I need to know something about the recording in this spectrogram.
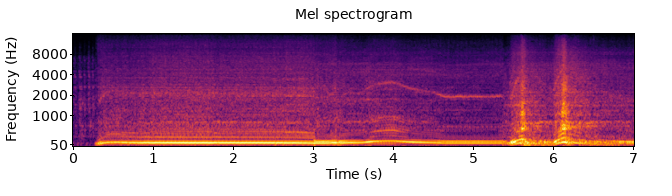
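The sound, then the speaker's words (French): The engine of a rare motorcycle revs up to a steady high drone, dips and swells again, then snaps through two quick, sharp throttle blips near the end; loud, with no talking. “C'est étonnant, ce moteur, en fait, il n'a aucune inertie.”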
